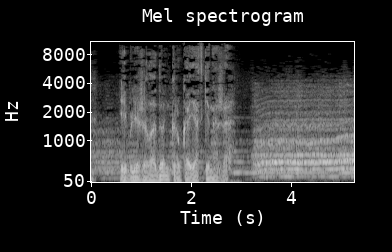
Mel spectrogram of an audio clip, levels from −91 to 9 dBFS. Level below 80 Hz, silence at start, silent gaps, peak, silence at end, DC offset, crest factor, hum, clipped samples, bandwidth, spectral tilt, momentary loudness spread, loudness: -30 dBFS; 0 s; none; -4 dBFS; 0 s; under 0.1%; 16 dB; none; under 0.1%; 11 kHz; -6.5 dB/octave; 9 LU; -20 LUFS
